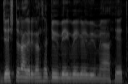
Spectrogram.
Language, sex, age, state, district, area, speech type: Marathi, male, 18-30, Maharashtra, Ratnagiri, rural, spontaneous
